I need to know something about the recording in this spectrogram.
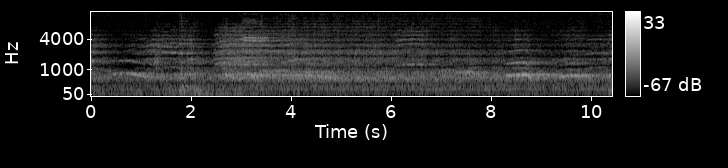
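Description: Faint sports-hall crowd noise with indistinct voices calling out, very quiet overall.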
